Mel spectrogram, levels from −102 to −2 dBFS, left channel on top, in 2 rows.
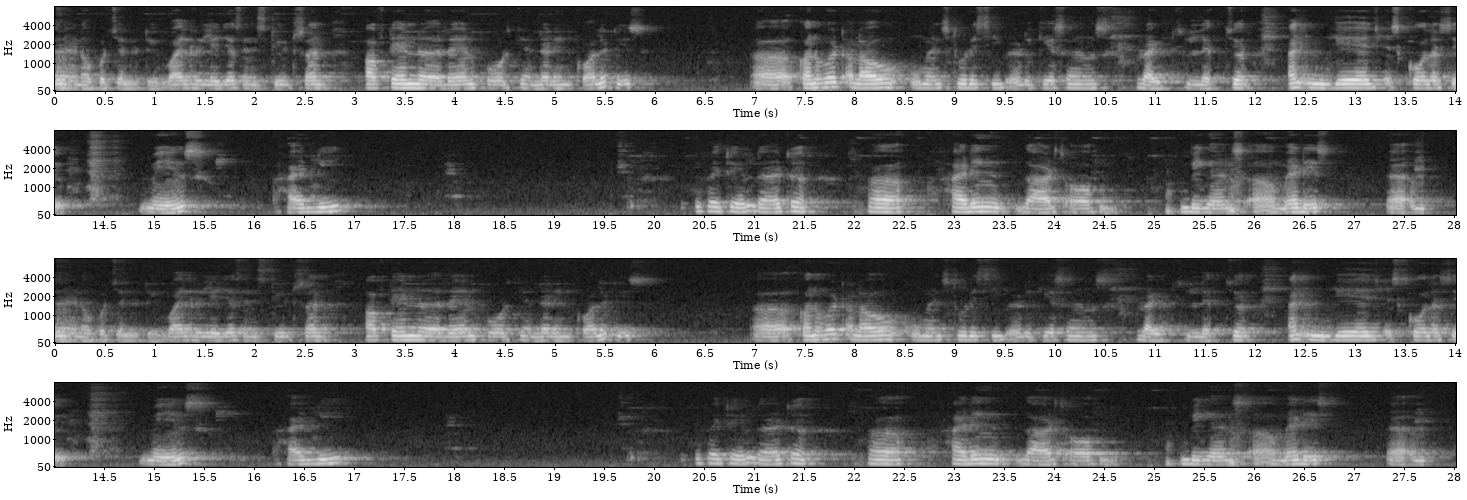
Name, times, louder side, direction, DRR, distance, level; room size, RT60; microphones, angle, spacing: voice 1, 0.0-2.7 3.1-5.9 7.0-14.5 14.9-15.7 16.3-16.9 18.0-18.1 20.4-21.6 22.1-22.5 22.9-24.7 25.1-26.7 27.3-27.7, left 3 dB, 40° left, 10 dB, 0.5 m, -24 dB
15.5 x 9.3 x 8.3 m, 1.1 s
head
